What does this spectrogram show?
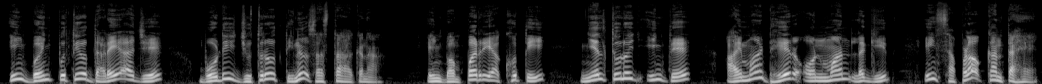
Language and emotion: Santali, surprised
